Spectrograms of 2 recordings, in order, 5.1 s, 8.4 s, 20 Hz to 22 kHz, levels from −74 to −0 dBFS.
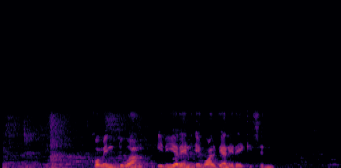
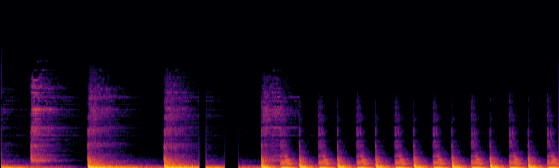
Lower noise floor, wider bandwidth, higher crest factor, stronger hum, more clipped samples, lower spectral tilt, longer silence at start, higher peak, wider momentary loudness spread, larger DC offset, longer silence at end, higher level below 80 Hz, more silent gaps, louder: first, -68 dBFS vs -41 dBFS; second, 7.6 kHz vs 11.5 kHz; first, 20 dB vs 14 dB; neither; neither; second, -3.5 dB/octave vs -8 dB/octave; about the same, 0.05 s vs 0 s; second, -18 dBFS vs -2 dBFS; first, 18 LU vs 13 LU; neither; about the same, 0.05 s vs 0 s; second, -76 dBFS vs -26 dBFS; second, none vs 2.99-3.08 s, 3.38-3.57 s; second, -36 LUFS vs -17 LUFS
